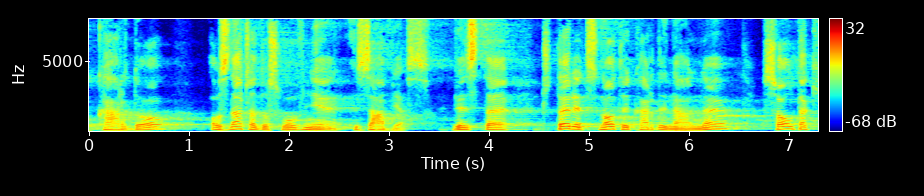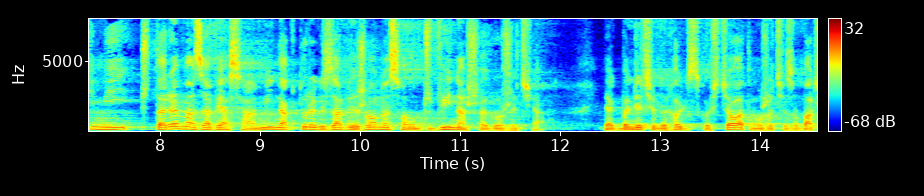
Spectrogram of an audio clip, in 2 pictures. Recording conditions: large echoing room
